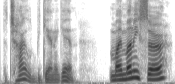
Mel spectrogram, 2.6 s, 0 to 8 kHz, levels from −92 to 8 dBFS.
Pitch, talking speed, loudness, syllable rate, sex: 140 Hz, 160 wpm, -18 LUFS, 5.0 syllables/s, male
